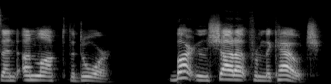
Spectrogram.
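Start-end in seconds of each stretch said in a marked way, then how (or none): none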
